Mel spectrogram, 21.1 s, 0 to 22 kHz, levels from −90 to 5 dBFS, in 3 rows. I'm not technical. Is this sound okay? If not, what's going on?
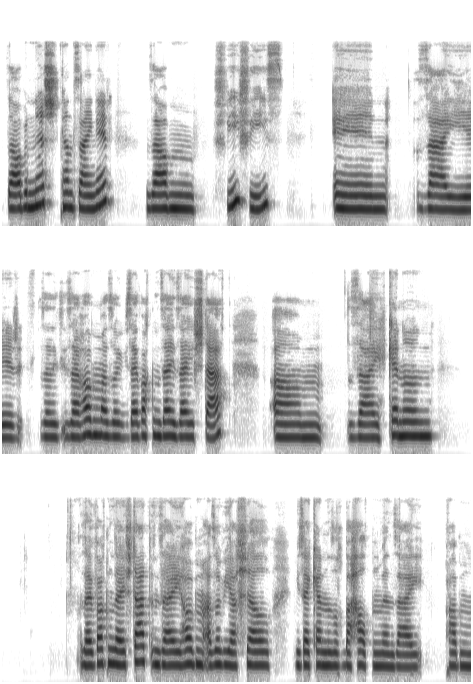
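No, not quite. The whole way through, the speech has a breathy, grainy edge, and the crisp top end stops short at around 11.5 kHz, so it sounds dull and fizzy rather than clear. That's most likely Bluetooth LC3 compression, the squeezing that wireless earbuds and headsets do. It chops the sound into tiny 10 ms slices, throws away some of the fine detail, and patches the gaps with soft hiss.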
